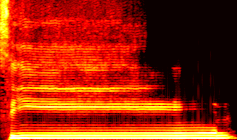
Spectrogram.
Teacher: ওই একই জায়গা থেকে উচ্চারণ হবে। জিহ্বার আগা, সামনে নিচে দুই দাঁতের পেটও আগার সাথে লাগাবো, লাগিয়ে অক্ষরটা উচ্চারণ করব চার লিপটা নিয়ে।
